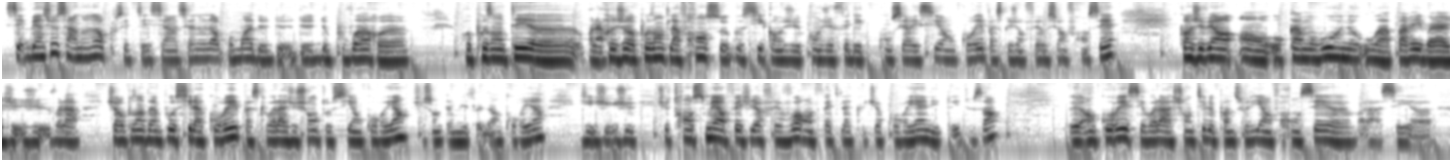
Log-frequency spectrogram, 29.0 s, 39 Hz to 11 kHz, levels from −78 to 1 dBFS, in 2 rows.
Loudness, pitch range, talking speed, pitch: -19 LUFS, 150-175 Hz, 235 wpm, 160 Hz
